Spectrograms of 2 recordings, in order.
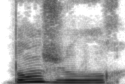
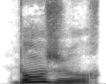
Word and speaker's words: Bonjour: Bonjour. Bonjour. Be careful with the pronunciation of the nasal vowel. Bonjour.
